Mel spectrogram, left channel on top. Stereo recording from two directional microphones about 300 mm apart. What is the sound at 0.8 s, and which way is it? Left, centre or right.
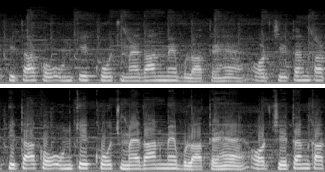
Speech, right.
